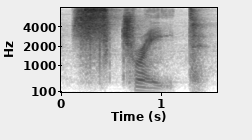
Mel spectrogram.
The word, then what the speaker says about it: straight: So when you write it, you use A and I. In the pronunciation, you have A with a hat. A with a hat is pronounced like A. In the writing, you have GHT. You spell it like that at the end. GHT. All of those 3 letters sound like T, just one sound. That is why you have 3 letters but 5 sounds only. Pronunciation, straight. Number 7, 4 letters, 3 sounds.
